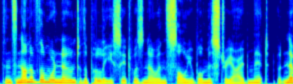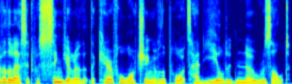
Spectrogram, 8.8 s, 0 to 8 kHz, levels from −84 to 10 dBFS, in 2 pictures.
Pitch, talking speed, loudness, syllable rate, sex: 180 Hz, 220 wpm, -20 LUFS, 6.1 syllables/s, female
